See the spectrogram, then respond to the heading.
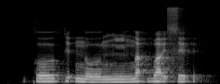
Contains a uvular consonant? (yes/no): no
